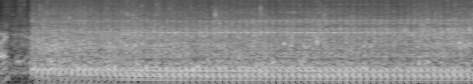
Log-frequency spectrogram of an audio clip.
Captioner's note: boat puttering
